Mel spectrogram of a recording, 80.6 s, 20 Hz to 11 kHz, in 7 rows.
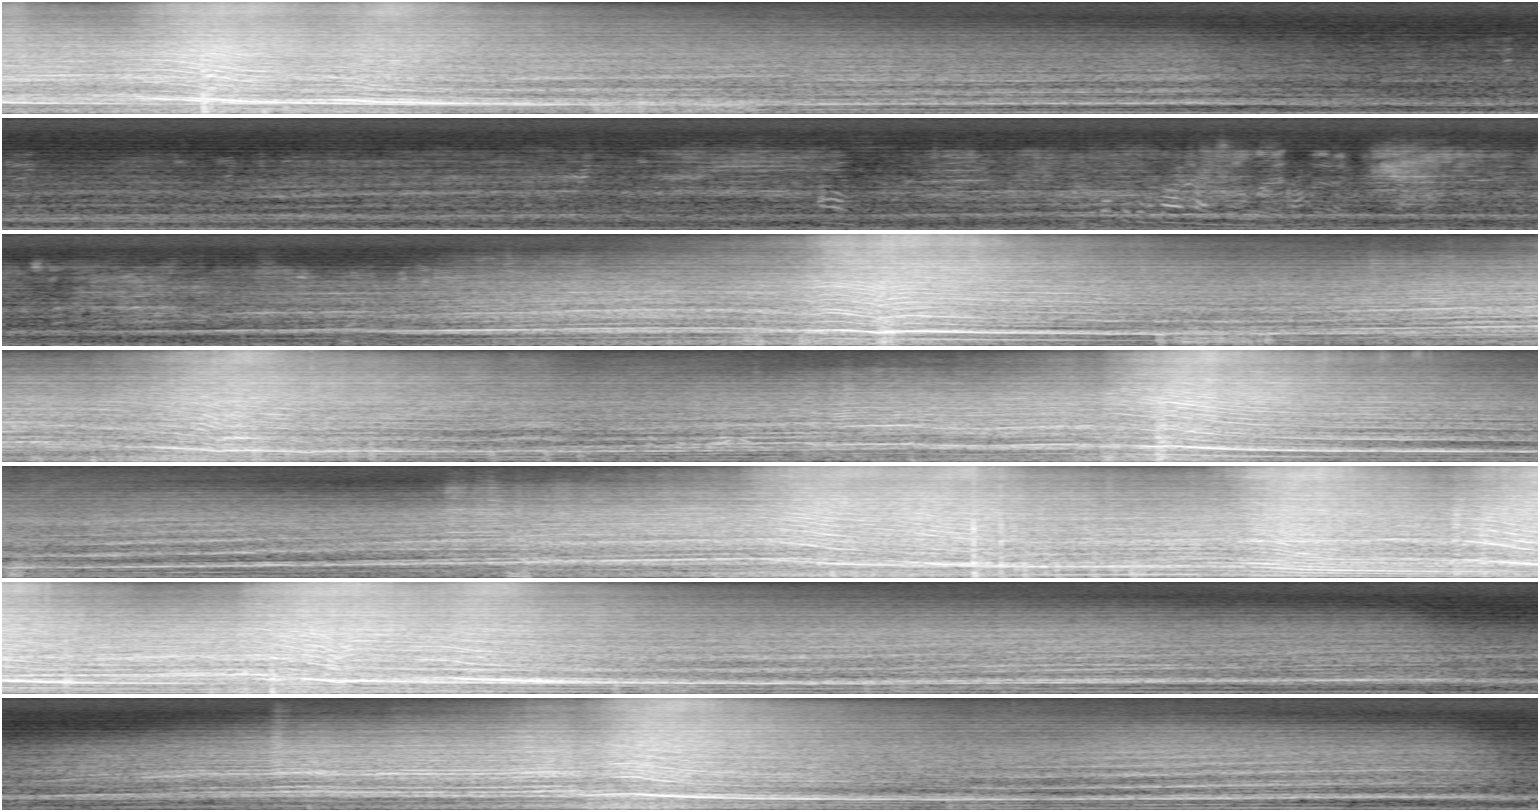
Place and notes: Brands Hatch GP Circuit, West Kingsdown, Longfield, UK - world superbikes 2004 ... supersport ...
world superbikes 2004 ... supersport 600s qualifying ... one point stereo mic to minidisk ... date correct ... time not ...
